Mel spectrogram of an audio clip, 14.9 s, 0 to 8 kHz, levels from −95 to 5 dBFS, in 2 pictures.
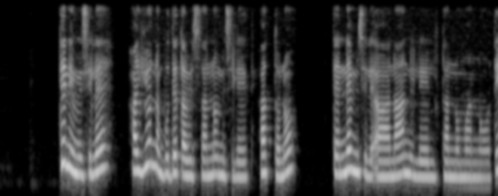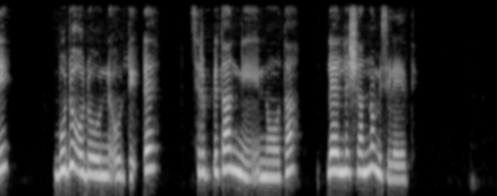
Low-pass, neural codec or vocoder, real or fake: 7.2 kHz; none; real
